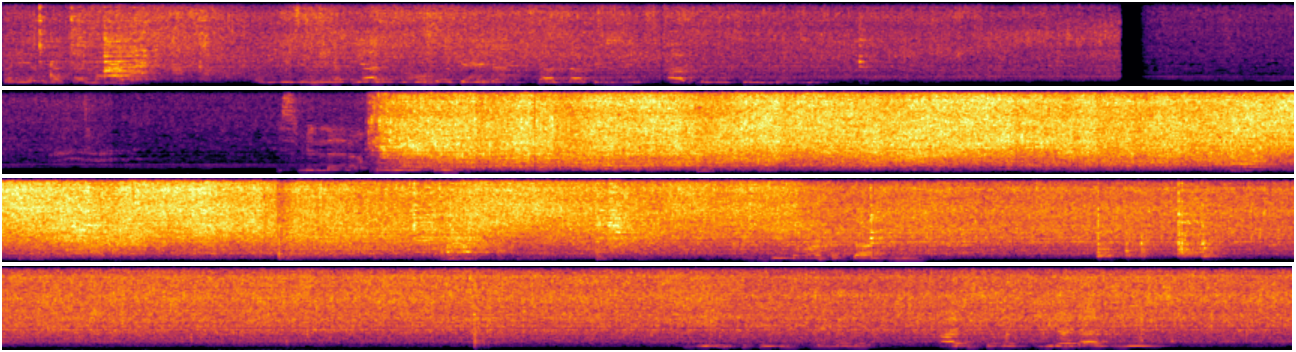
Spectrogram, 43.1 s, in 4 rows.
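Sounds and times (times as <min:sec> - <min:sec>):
food sizzling in a pot: 0:00.0 - 0:43.0
metal spoon scraping a pot: 0:00.3 - 0:01.8, 0:20.8 - 0:22.4, 0:24.9 - 0:27.0.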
